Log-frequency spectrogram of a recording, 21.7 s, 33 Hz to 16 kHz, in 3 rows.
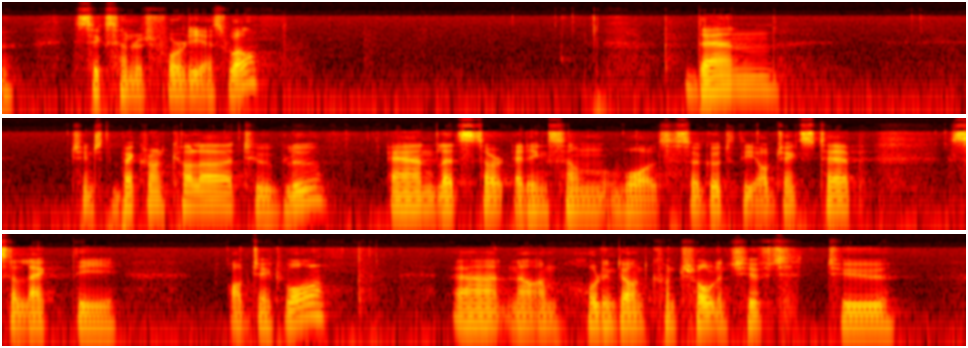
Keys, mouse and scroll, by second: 0.7-2.4 typing, 4.3-8.9 drag, 15.7 click, 18.2 ctrl+shift+click.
